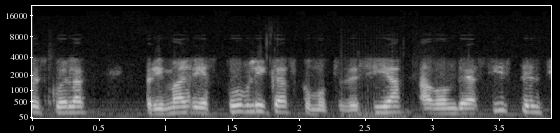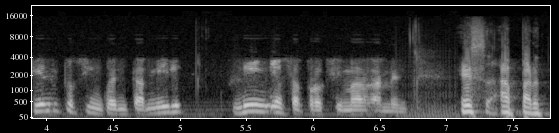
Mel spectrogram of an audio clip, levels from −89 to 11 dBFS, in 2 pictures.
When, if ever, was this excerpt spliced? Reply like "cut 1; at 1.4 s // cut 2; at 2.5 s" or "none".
cut 1; at 2.9 s

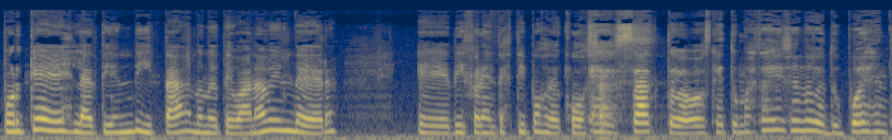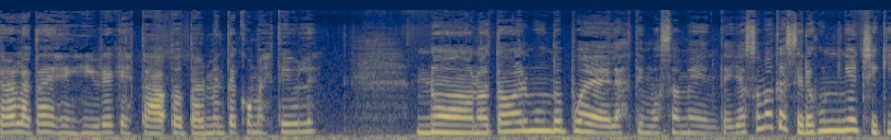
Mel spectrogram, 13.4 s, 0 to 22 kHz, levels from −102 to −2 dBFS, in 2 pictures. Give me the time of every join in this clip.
cut 1; at 5.3 s // cut 2; at 6.9 s // cut 3; at 7.9 s

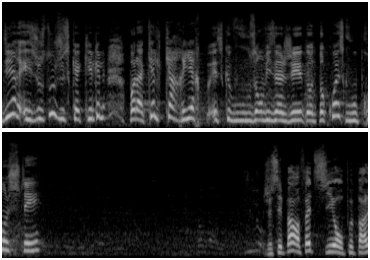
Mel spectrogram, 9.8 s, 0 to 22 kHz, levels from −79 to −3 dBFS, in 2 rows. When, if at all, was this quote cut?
cut 1; at 1.2 s // cut 2; at 2.7 s // cut 3; at 4.2 s // cut 4; at 4.6 s

